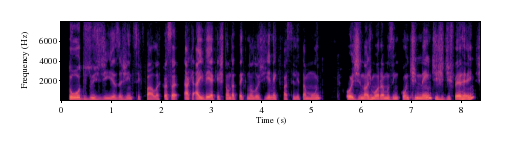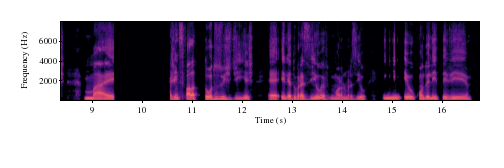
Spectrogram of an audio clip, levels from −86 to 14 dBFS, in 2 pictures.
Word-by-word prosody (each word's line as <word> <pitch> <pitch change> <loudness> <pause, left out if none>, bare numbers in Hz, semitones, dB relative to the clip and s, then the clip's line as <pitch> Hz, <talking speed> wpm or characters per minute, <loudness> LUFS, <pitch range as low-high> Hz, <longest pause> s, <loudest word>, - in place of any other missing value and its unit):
Todos 140 +1 +4
os 130 -2 0
dias 115 +1 -4
a - - -2
gente 120 -1 -6
se 120 - -8
fala, 105 -1 0
com 110 - -5
essa 115 -1 +1
a 120 -1 +4
aí 115 0 +4
veio 125 0 +5
a - - -3
questão 125 -1 -4
da 125 0 +1
tecnologia, 115 +1 -3
né, 120 - -1
que 115 - -28
facilita 110 -1 -5
muito. 105 0 -3 0.4
Hoje 110 +1 +3
nós 110 0 +3
moramos 110 -1 +2
em 110 - +1
continentes 125 - +1
diferente, 115 0 +2 0.4
mae 115 0 +2 1.1
a - - +2
gente 130 +3 -2
se - - -10
fala 110 - +6 0.2
todos 155 +7 +2
os 165 -5 0
dias, 115 - -4 0.3
eh, 100 0 +1
ele 115 -1 0
é 110 - +5
do 115 - -2
Brasil, 105 +3 +1
ef 120 - -1
mora 100 +1 -5
no 105 - -7
Brasil, 105 - -5 0.3
e 120 -1 +1
eu, 115 +1 +2
quando 120 0 0
ele 120 0 +2
teve 110 -2 -2
115 Hz, 170 wpm, -24 LUFS, 110-125 Hz, 1.1 s, fala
